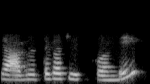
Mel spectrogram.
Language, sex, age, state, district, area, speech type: Telugu, female, 30-45, Telangana, Khammam, urban, conversation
